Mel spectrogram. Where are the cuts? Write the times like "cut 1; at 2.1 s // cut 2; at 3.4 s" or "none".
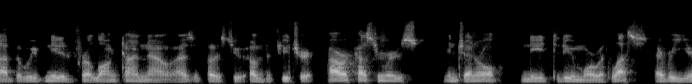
cut 1; at 3.2 s // cut 2; at 5.1 s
